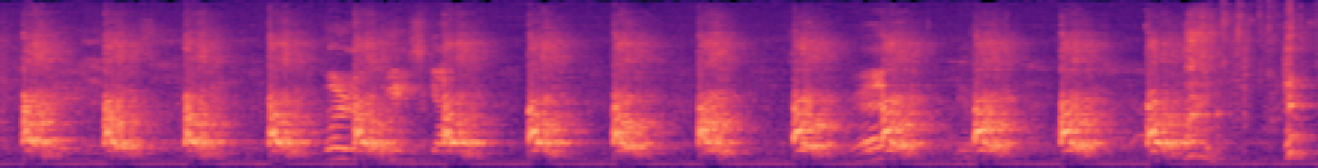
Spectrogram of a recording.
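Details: Police working Giant Schnauzer barking steadily, about fourteen forceful barks in a fairly even rhythm near two per second, with a human voice faintly between barks and a constant low background hum.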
